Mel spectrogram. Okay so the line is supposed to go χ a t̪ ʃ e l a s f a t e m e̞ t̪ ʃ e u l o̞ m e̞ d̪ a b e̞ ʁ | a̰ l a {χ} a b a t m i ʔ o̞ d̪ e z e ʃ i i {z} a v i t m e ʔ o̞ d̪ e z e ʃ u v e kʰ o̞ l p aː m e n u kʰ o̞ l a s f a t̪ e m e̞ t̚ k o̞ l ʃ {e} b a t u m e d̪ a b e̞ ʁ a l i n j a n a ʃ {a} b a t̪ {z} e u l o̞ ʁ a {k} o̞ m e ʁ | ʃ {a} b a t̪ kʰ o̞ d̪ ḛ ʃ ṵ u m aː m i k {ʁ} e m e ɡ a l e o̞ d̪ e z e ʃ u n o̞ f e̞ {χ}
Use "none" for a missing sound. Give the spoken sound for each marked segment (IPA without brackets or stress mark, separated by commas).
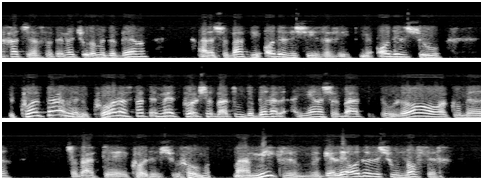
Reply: ʃ, z, a, a, v, k, a, v, χ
